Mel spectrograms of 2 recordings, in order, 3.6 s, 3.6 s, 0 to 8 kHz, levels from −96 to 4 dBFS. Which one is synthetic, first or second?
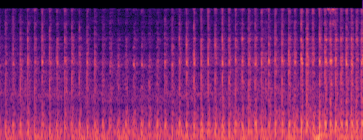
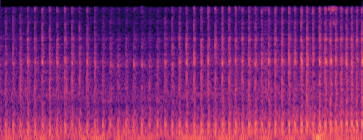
first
